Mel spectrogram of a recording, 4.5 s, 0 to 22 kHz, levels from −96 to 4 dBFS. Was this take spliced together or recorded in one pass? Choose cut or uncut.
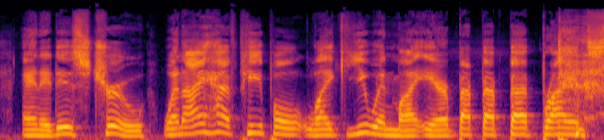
cut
